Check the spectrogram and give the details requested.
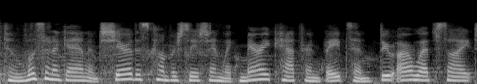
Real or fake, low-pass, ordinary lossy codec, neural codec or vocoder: fake; 7.2 kHz; AAC, 32 kbps; codec, 16 kHz, 1 kbps, FunCodec, trained on LibriTTS, 50 frames a second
